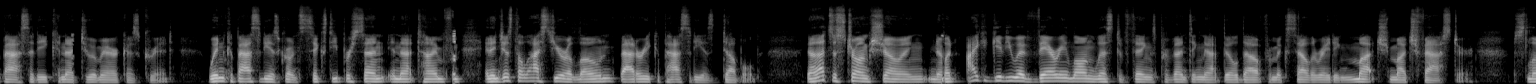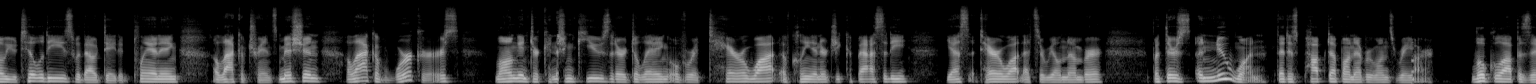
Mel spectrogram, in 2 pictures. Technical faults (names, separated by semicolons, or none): damaged data in a compressed stream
